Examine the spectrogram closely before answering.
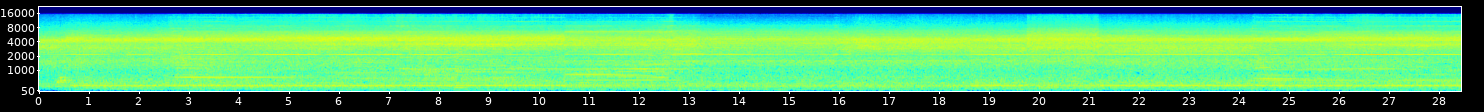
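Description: Altendorf sliding table saw running steadily at full speed, just up to speed at the start, while a rough board is fed through the circular blade. The sound shifts for a while in the middle as the blade cuts.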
